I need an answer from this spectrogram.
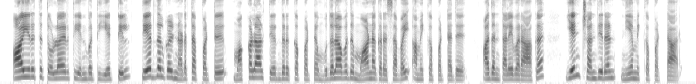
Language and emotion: Tamil, neutral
